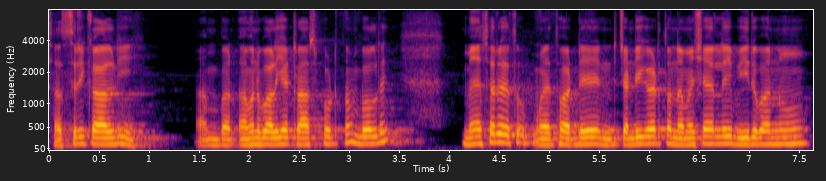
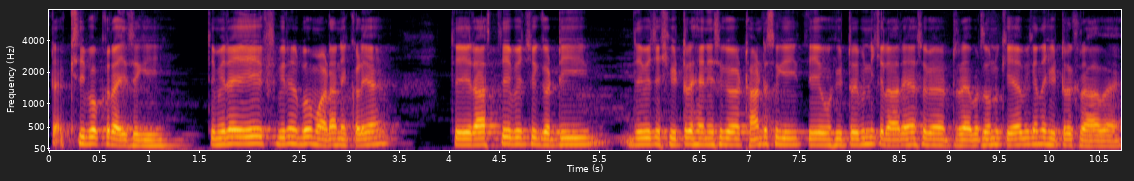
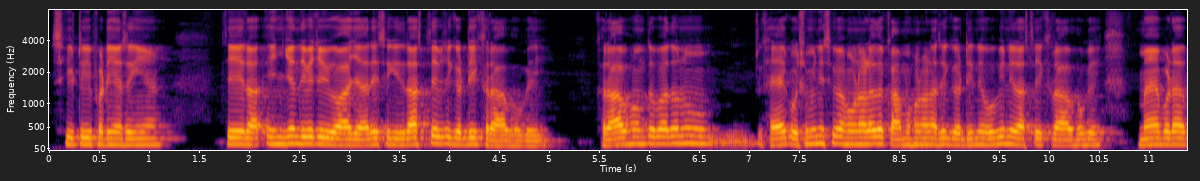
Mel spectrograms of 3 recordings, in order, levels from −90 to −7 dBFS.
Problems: background sounds at intervals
